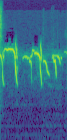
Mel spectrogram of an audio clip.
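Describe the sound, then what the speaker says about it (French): Baby birds in a nest in an animated cartoon give a quick series of high, thin chirps, about five in a second, close and bright. "Ces bébés oiseaux ont l'air d'avoir faim"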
